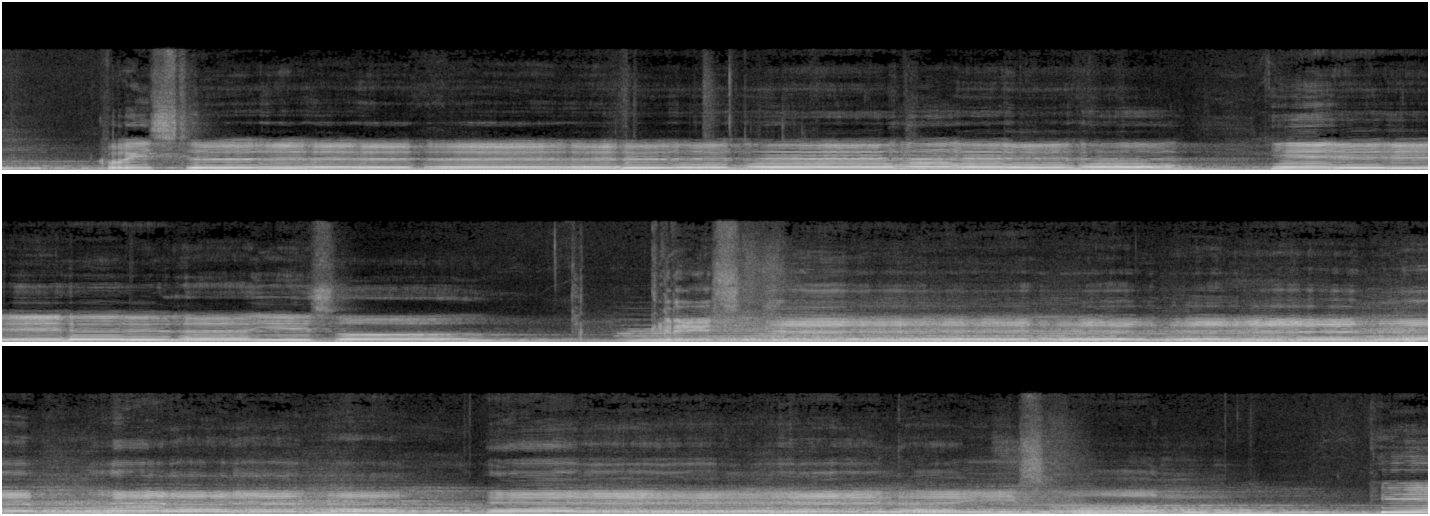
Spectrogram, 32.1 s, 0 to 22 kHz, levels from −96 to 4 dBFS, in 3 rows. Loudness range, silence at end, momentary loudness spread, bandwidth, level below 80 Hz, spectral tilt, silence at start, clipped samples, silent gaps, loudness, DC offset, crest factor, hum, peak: 4 LU; 0 s; 9 LU; 16 kHz; -40 dBFS; -5.5 dB/octave; 0 s; under 0.1%; none; -22 LUFS; under 0.1%; 12 dB; none; -10 dBFS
